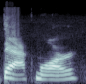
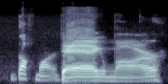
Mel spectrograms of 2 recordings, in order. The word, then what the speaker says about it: Dagmar: Thanks, Dagmar. Sorry. that's how you say her name. I'm sorry. It's not Dagmar. Dagmar.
